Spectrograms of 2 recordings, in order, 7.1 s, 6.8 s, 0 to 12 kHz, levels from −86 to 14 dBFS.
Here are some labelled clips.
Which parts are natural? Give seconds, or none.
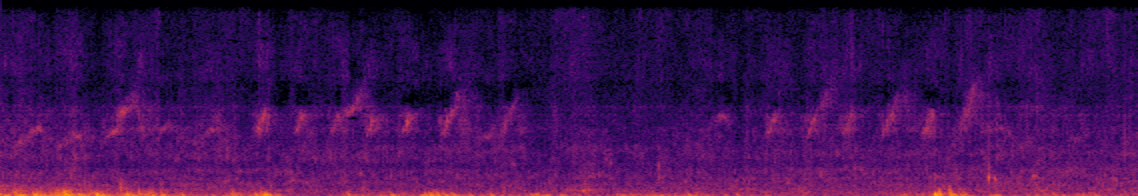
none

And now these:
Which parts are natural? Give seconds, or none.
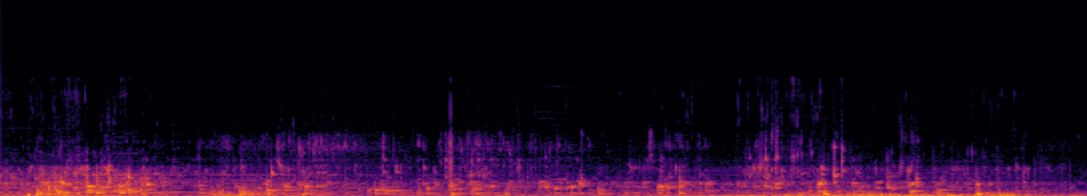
0.0-6.8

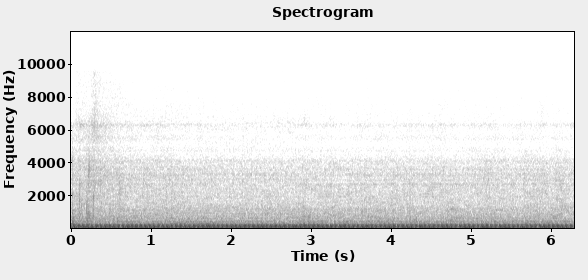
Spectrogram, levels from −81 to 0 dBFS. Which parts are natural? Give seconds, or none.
1.7-2.8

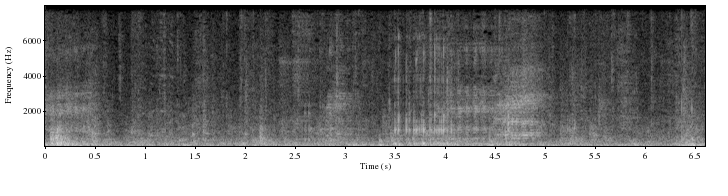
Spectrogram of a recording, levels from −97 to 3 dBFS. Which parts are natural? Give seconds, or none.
0.0-4.7; 5.7-6.6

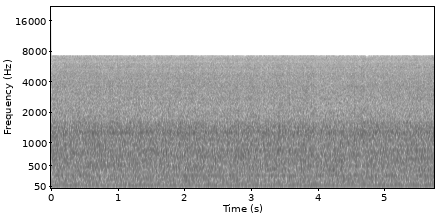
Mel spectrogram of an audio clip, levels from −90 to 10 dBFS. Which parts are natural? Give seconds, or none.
0.0-3.9; 4.7-5.8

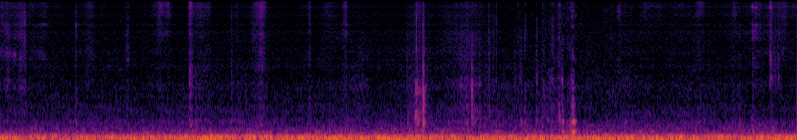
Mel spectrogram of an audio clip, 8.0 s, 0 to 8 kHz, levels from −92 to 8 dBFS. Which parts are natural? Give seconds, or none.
5.1-6.2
